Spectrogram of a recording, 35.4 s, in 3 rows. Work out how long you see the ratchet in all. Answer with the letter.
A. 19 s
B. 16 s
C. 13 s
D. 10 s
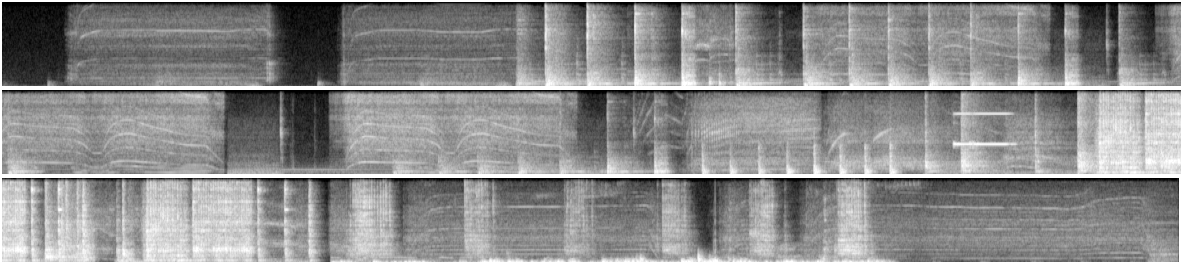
D.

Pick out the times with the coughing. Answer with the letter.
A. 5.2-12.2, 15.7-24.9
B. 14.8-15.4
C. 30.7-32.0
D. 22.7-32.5
C.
